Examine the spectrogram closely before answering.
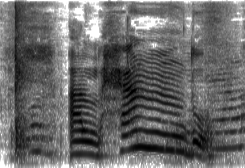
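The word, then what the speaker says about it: الحمد: sama seperti ini ya Ini bukan alham tapi alhamd menuju dilangsungkan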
